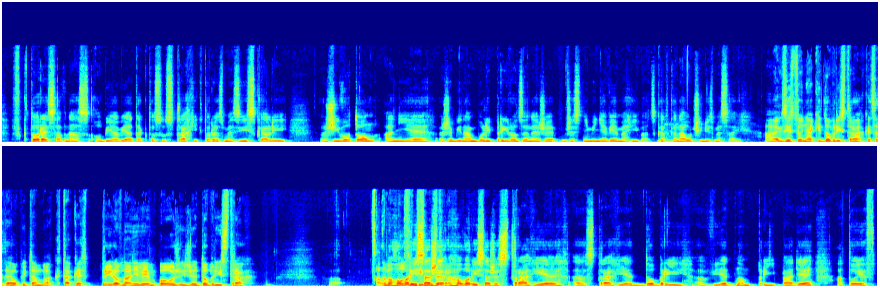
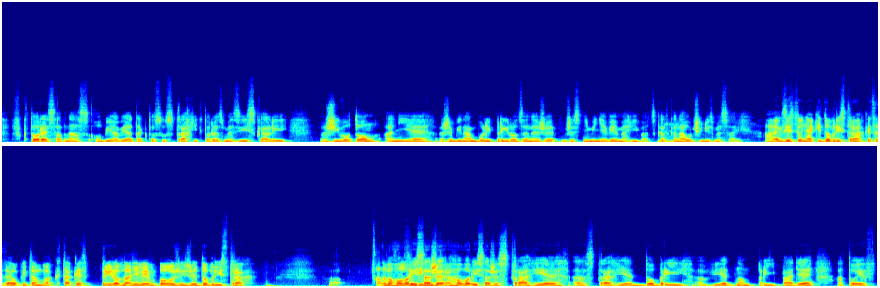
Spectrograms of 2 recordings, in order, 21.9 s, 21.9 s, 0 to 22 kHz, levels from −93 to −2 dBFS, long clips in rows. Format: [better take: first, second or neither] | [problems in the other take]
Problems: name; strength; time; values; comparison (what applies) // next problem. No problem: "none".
first | muffled; slightly; fading above 3 kHz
